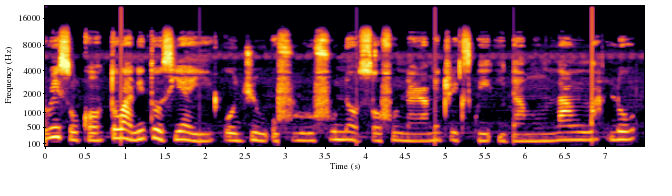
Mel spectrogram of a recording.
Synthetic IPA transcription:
o˧˦ɾi˦˨sũ˨˧kã˧to˦wa˦˨nĩ˨˦to˦˨si˨˦ɛ˦˨j̃ĩ˨˧˦o˧d͡ʒu˨o˨fu˧ɾu˧fu˦nãː˦˨sɔ˧fũ˦na˨ɾa˧mɛ˦tɾi˦˨ksk͡pe˨˦i˦˨da˨mũ˧˦la˦n̩˦la˦lo˦

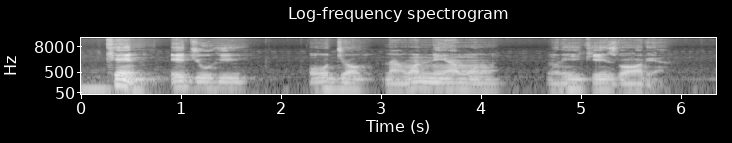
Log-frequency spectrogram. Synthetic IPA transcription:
kʰe˦˨n̩˨e˦d͡ʒu˦ɦi˦ | ʊ˦d͡ʒɔ˦na˨ŋʷɔ˦n̩˦nɪ˦a˦ŋʷʊ˨ɾʊ˦ | ŋʷe˨ɾi˨˦i˦ke˦zu˨ɔ˦ɾja̰˦

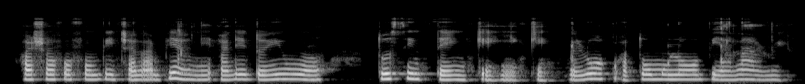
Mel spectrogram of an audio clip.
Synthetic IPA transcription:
a˧ʃɔ˧fo˧fũ˧bi˦˨d͡ʒa˨la̰˨˦bi˦a˦˨nĩ˧˦ʔa˧de˦do˧j̃ĩ˦w̃ɔ̃˧ | to˦si˦˨n̩˦tɛ˧ŋ̩˨kɛ̃˨j̃ĩ˨kɛ̃˨we˨lu˨˦ɔ˦˨k͡pa˨to˦mũ˦lɔ˦wɔ˦bi˦a˧laː˦˨ɾɛ˧˨

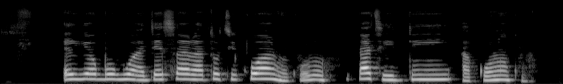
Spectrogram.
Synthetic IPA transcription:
ɛ˧jɔ˧ɡ͡bo˧ɡ͡bo˧a˨d͡ʒɛ˦sa˦ɾa˧to˦ti˧ko˦a˦˨ɾ̃ũ˨ku˨˦ɾo˦˨la˦ti˧dĩ˦a˦˨ko˨˦ɾ̃ã˦˨ku˨

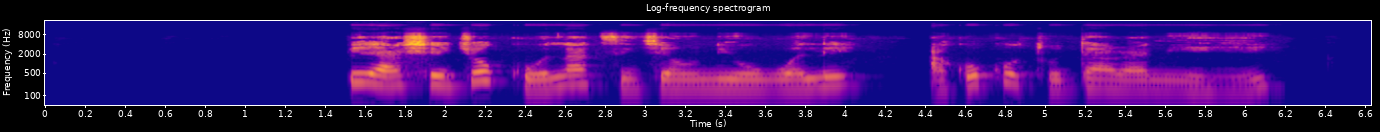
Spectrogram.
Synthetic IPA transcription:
b̥i˦a˧ʃe˧d͡ʒo˦ko˨˦la˦ti˧d͡ʒɛ˧ũ˧nĩ˧o˧wɔ˧le˦ | a˦˨ko˨˦ko˦˨tʰo˨˦da˦˨ɾa˧nĩ˧e˨jiː˨˦

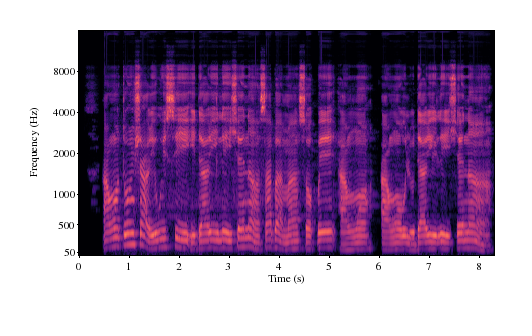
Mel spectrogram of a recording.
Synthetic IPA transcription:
a˨w̃ɔ̃˧to˦n̩˦ʃa˦˨ɾi˨˦wi˦si˦i˨da˧ɾi˦i˧le˦i˧ʃɛ˦nãː˦˨sa˦ba˦˨mãː˨˦n̩˦sɔ˧k͡pe˦a˦˨w̃ɔ̃˧ | a˨w̃ɔ̃˧o˧lu˨da˧ɾi˦i˧le˦i˧ʃɛ˦nãː˦˨

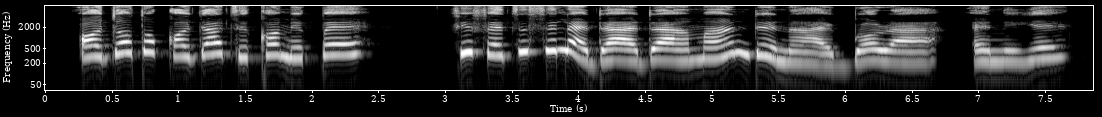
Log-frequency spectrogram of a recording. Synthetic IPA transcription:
ɔ˧d͡ʒɔ˦to˦kɔ˧d͡ʒa˦ti˧kɔ˦mĩ˧k͡pe˦ | fi˦fe˧ti˦si˦lɛ˦˨da˨˦a˧da˧mãː˦˧n̩˦de˦˨nã˨a˨i˨ɡ͡bɔ˨˦ɾa˧ | ɛ˧nĩ˧je˦

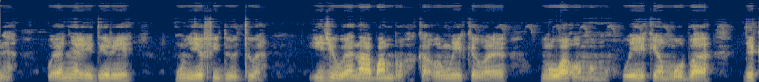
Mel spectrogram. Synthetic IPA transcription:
ɲa˨ | we˨˦ɲe˦e˦di˦ɾɪ˦ | u˦ɲi˨e˦fi˦du˨tu˦a˨ | i˦d͡ʒi˦we˨na˦a˨ɡ͡ba˦m̩˦bʊ̰˨ka˨o˦ŋʷe˦i˦ke˦we˨ɾe˦ | ŋʊ˦wa˦ʔɔ˨mʊ˨mʊ˨we˦i˦ke˦m̩˦mʊ˦ba˦˨ | dɪ˦k

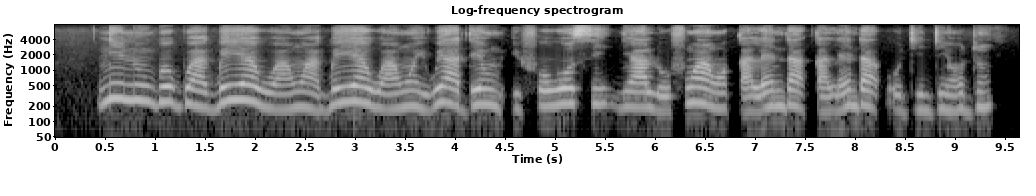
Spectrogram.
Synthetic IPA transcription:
nĩ˦nũ˦ɡ͡bo˧ɡo˧a˨ɡ͡be˨˦jɛ˦˨wo˨a˨w̃ɔ̃˧a˨ɡ͡be˨˦jɛ˦˨wo˨a˨w̃ɔ̃˧i˨we˨˦a˦˨de˨˦wũ˦˨i˨fo˧wo˦si˦nĩ˦a˧lo˨fũ˦a˦˨w̃ɔ̃˧ka˨lɛ˨˦n̩˦da˦˨ka˨lɛ˨˦n˦da˦˨o˨dĩ˧˦dĩ˧ɔ˧dũ˦

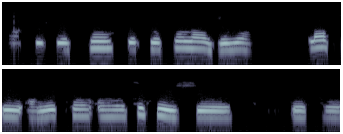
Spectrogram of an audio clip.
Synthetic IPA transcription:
a˨ʃe˧ʃe˧kũ˦ʃe˧fo˧fũ˦nã˦˨d͡ʒi˨˦ɾi˦a˦˨ | la˦ti˧a˨le˨˦kũ˦o˧hũ˧ti˦ki˦˨ʃe˧ | e˨kũ˨

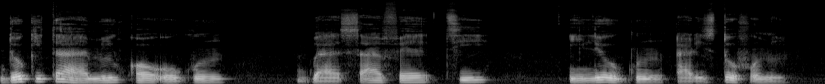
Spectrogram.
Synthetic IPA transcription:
do˨˦ki˦ta˦˨a˨mĩ˧˦kʰɔ˧o˨ɡũ˧˦ | ɡ͡ba˨sa˨˦fɛ˦tʰi˦ | i˧le˦o˦˨ɡũ˧a˨ɾi˨˦sto˦˨fũ˨˦mĩ˧

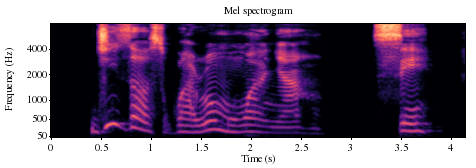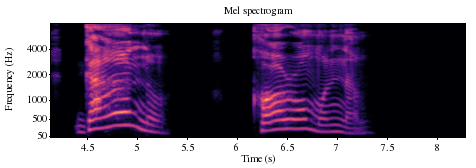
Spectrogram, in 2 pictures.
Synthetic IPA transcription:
d͡ʒi˦˨zɔ˨sɡʷa˨ɾʊ˦mʊ˨ŋʷa˦˨ɲa˦ɦʊ˨ | sɪ˦ | ɡa˨˦a˦nʊ˨ | kʰɔ˦ɾʊ˦mʊ˨n̩˦na̰˨m̩˦

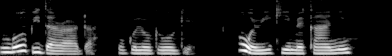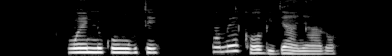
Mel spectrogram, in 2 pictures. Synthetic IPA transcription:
ŋ͡m̩˨ɡ͡bo˦o˦bi˦da˨ɾa˨da̰˨ | o˨ɡo˨lo˦ɡe˦o˦ɡe˨ | o˦ŋʷe˨ɾi˦ki˦i˦me˦ka˨a˨ɲɪ˦ | ŋʷe˦n̩˦nu˦kʷu˦ŋ̩˦u˦te˦ | na˦me˦kʰɔ˨o˦bi˨dɪ˦a˨ɲa˨a˨ɾʊ˦

